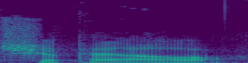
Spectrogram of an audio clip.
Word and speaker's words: Chappell: His name is spelled Chappelle, but it's pronounced Chappell, apparently.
